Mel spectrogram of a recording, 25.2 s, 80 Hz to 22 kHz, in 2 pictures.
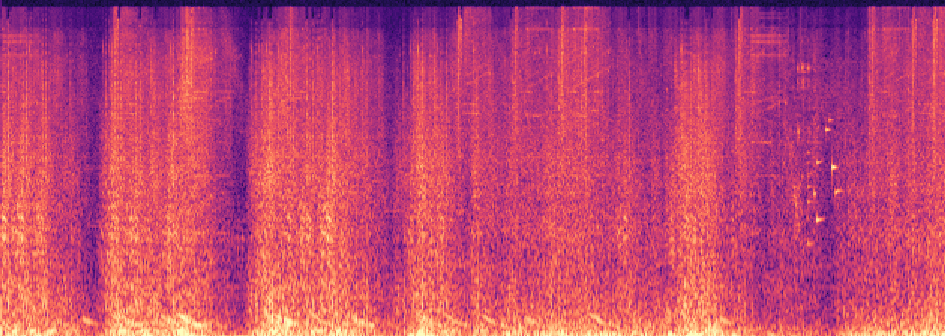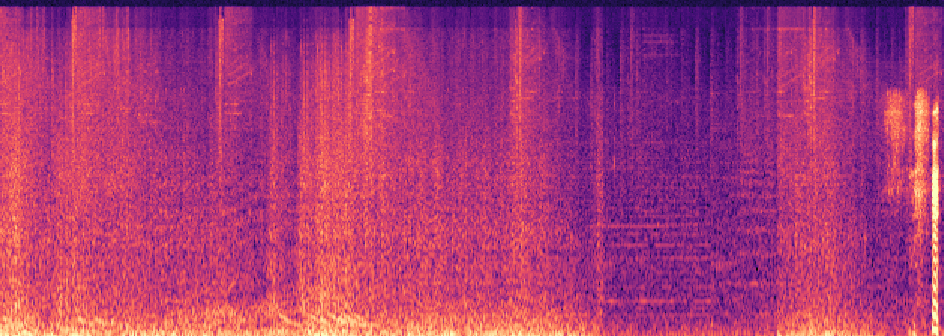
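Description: Heavy spaceship weapons fire and rolling explosions from a large ship battling near a Xenon station in the space game X4 form a continuous low, booming barrage with repeated blasts, dipping briefly near the end, and no voices.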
